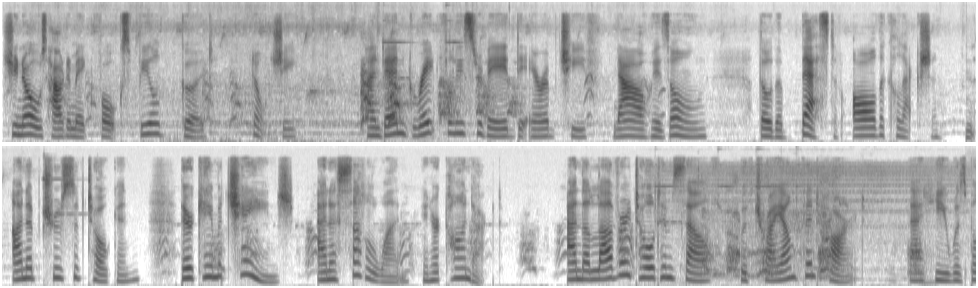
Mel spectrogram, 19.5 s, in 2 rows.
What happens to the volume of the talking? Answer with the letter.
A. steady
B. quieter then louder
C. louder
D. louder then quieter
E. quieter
A.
